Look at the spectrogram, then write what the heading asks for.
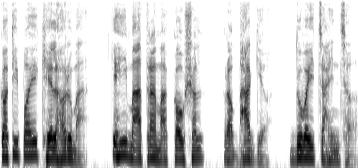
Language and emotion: Nepali, neutral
